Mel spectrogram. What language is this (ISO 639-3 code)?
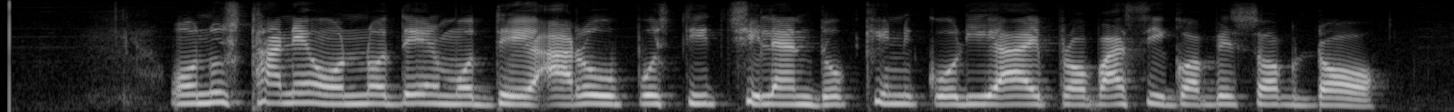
ben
